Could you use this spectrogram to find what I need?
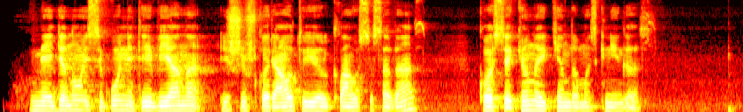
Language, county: Lithuanian, Panevėžys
